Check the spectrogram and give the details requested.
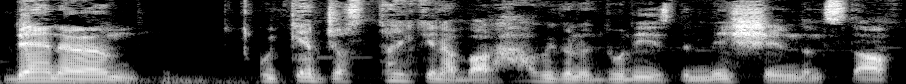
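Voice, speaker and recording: A man's voice: low-pitched, moderate pace, breathy edge, no room sound, soft background music. A man in his early fifties with a Cameroonian accent, telling his own story conversationally as an interview guest, often repeating words as he forms his thoughts. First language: not English. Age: early 50s. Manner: hesitant, repeats words while forming thoughts.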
